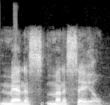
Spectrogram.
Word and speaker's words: Manasale: I straight up to is your name Manasel or Manasay? I use I pronounce it Manasale.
